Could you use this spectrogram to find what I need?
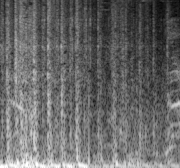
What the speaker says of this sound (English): Brick, there's a guy ready to test the Milano.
